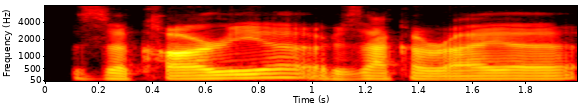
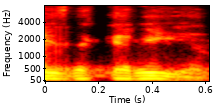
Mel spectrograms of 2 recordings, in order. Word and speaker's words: Zakaria: One of the figures that was released today was, I may mispronounce this, correct me if I do, Zachariah Zubeidi. Yeah, we say Zakaria though.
